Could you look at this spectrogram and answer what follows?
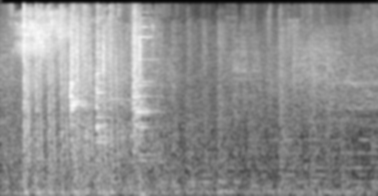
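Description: Sci-fi weapon fire in the game Mass Effect: Andromeda, a dense burst of rapid shots and impacts in the first second, then a lower rumble of combat continuing without speech.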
